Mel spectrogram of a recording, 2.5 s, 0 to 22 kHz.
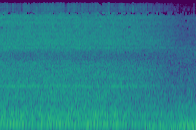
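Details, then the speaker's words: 1971 Jeep CJ5 V6 with an Amazon carburetor, started after repairing the carburetor power valve and resealing: steady, even low idle with no misses, knocks or hunting. Normal idle, sounds healthy. "Okay. Okay. Sounds pretty good."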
